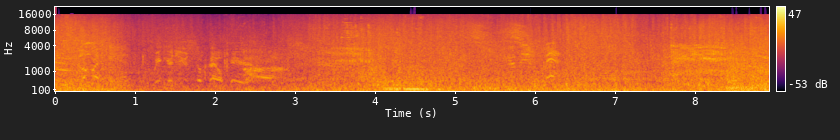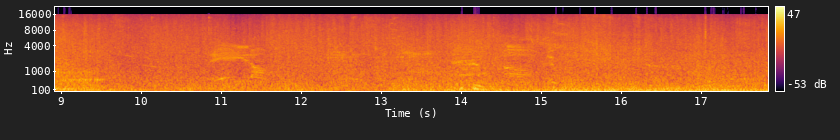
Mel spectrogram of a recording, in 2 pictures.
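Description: Gunfire and explosions rattle in a game battle.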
